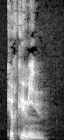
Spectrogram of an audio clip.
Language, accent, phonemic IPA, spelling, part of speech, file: French, France, /kyʁ.ky.min/, curcumine, noun, LL-Q150 (fra)-curcumine.wav
- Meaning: curcumin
